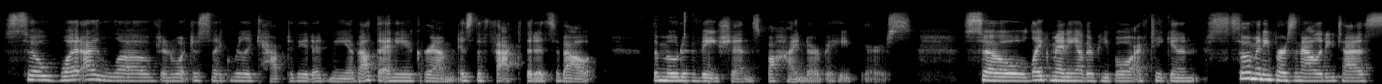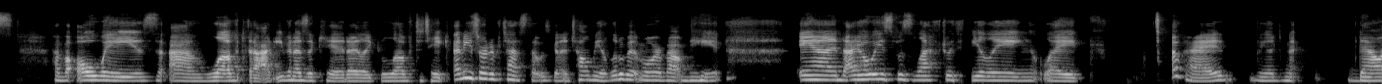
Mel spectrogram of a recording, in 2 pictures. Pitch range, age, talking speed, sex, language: 160-200 Hz, 20-39, 170 wpm, female, English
